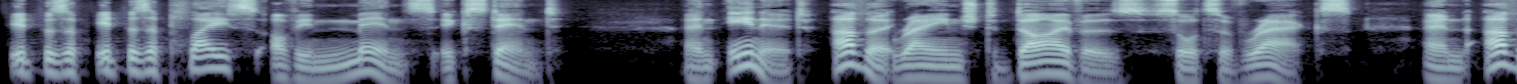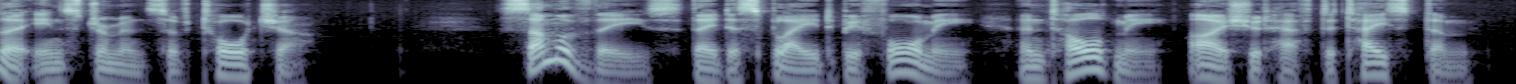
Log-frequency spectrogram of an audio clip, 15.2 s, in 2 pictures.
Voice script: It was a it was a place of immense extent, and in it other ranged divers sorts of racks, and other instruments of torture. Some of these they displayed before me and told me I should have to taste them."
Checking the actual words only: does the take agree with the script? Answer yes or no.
yes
